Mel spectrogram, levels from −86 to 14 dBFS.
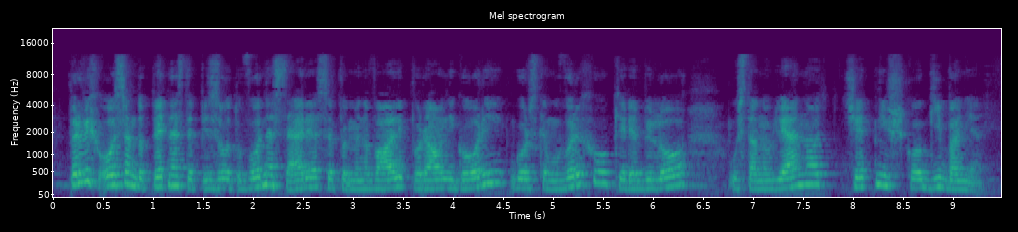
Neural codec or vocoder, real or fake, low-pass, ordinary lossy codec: vocoder, 48 kHz, 128 mel bands, Vocos; fake; 19.8 kHz; AAC, 32 kbps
